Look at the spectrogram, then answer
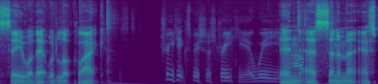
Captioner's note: interview playing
